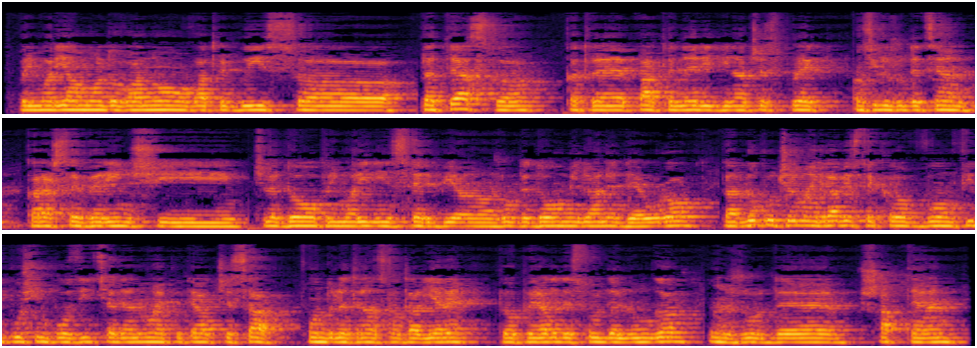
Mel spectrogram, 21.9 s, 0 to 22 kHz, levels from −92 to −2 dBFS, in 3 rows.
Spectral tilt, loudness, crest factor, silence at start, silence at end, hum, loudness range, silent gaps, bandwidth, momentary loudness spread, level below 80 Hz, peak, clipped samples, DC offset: -7 dB/octave; -17 LUFS; 14 dB; 0.15 s; 0.05 s; none; 2 LU; none; 15 kHz; 5 LU; -52 dBFS; -2 dBFS; under 0.1%; under 0.1%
